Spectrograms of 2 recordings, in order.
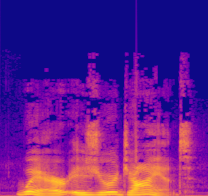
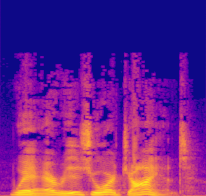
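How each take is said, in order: First: Slow, loud challenging call; a slow, loud, demanding cry; hero's cry. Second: Slow, much louder roar; full booming roar; roaring hero. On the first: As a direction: call it out to find the giant. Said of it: "the hero cried". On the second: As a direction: bellow it, stand your ground. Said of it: "roared he". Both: Acted.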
